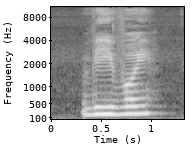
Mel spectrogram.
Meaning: development
- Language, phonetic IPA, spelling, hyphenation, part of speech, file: Czech, [ˈviːvoj], vývoj, vý‧voj, noun, Cs-vývoj.ogg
